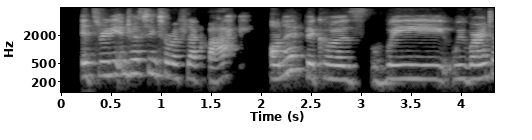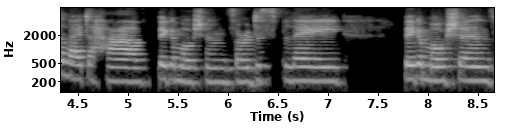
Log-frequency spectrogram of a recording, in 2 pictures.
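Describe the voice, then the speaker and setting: This speaker talks at a moderate pace in an Irish accent. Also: woman. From Ireland. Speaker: parent coach. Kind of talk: podcast interview.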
